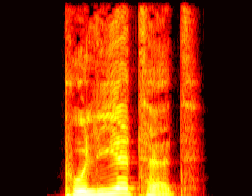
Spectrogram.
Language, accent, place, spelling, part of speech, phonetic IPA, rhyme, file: German, Germany, Berlin, poliertet, verb, [poˈliːɐ̯tət], -iːɐ̯tət, De-poliertet.ogg
- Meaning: inflection of polieren: 1. second-person plural preterite 2. second-person plural subjunctive II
